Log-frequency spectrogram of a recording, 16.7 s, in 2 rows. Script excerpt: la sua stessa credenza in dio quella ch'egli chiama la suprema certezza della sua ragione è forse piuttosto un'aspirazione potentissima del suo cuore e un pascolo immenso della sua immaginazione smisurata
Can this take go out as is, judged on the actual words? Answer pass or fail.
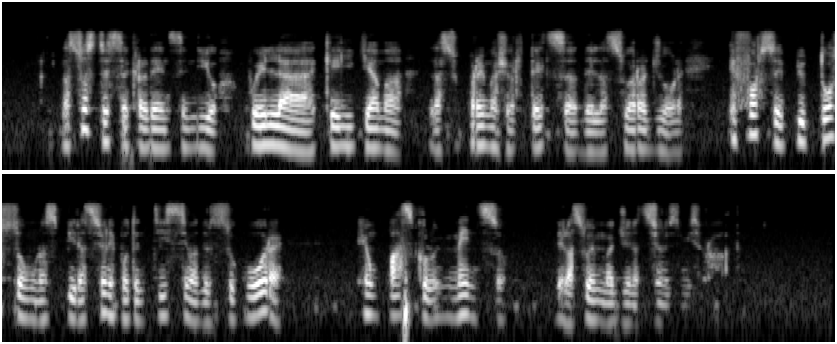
pass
